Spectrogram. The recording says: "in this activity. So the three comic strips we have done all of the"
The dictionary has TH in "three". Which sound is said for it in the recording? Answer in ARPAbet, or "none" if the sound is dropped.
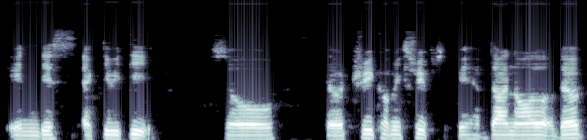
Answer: T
